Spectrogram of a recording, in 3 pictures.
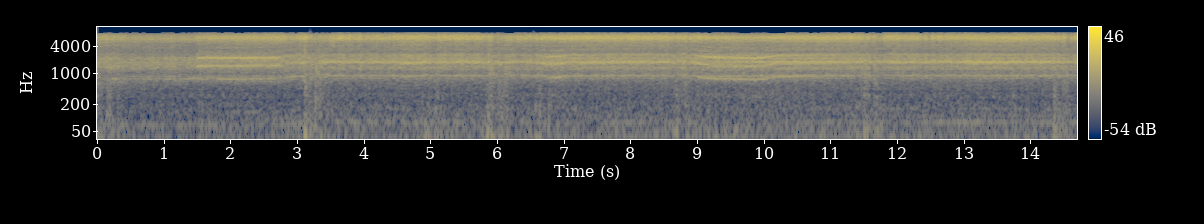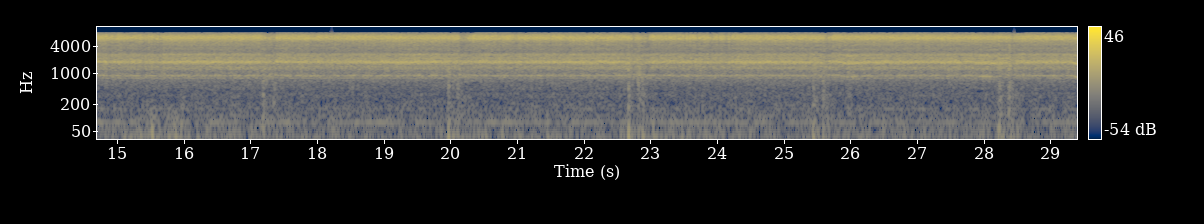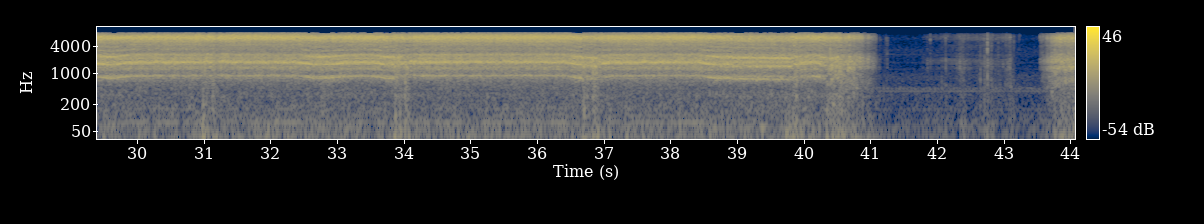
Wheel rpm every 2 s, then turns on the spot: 200, 220, 230, 230, 230, 230, 240, 230, 230, 230, 230, 230, 230, 230, 230, 230, 230, 230, 230, 210, 60, 50.
42-44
